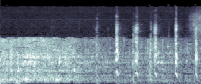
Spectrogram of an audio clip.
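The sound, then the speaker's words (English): A toilet flushes with a loud, steady rush of water that drains away after about a second, followed by a scatter of sharp clunks and knocks. No one speaks. “Oh, he waits for it, the whole flush.”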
